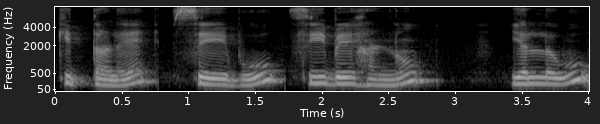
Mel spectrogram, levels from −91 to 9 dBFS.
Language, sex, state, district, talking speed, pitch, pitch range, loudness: Kannada, female, Karnataka, Dakshina Kannada, 60 wpm, 185 Hz, 170-255 Hz, -34 LUFS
